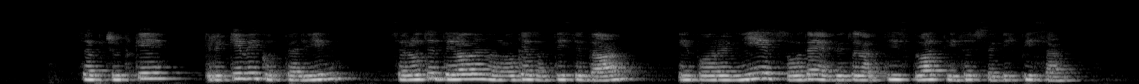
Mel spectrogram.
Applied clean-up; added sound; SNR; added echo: none; none; none; reverberation time 0.5 s.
